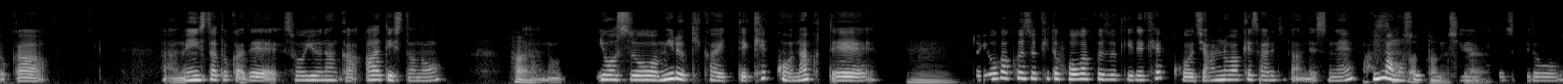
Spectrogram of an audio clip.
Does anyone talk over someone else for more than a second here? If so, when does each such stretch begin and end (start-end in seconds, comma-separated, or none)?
13.6-14.9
